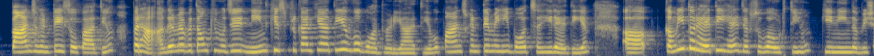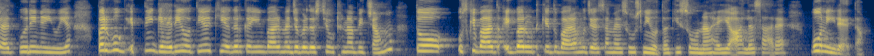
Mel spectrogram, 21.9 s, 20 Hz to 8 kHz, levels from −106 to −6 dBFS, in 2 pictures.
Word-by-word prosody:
5 265 +4 +9
घंटे 280 +1 0
ही 300 - +7
सो 270 -3 +2
पाती 225 +1 +1
हूँ। 320 +5 -6 0.3
पर 310 - +8
हाँ, - - +4
अगर 270 +6 +4
मैं 325 +1 +1
बताऊँ 315 +1 -1
कि 330 +1 -8
मुझे 310 +1 +1
नींद 265 +5 +1
किस 345 -1 +1
प्रकार 340 -1 -1
की 355 - +2
आती 345 +1 +2
है 390 - +5
वो 360 -1 +1
बहुत 240 -5 -4
बढिया 210 -1 -3
आती 205 0 -9
है। 210 - -3
वो 245 - -3
5 270 +1 +1
घंटे 295 +1 0
में 295 -1 -1
ही 290 +1 -2
बहुत 260 -1 -1
सही 250 0 -2
रहती 220 -3 0
है। 245 - +2 0.5
अ, 225 0 +4 0.3
कमी 320 +10 +5
तो 440 - +8
रहती 330 -1 +4
है 295 +2 +2
जब 280 -1 -1
सुबह 270 -1 0
उठती 250 +1 -1
हूँ 270 +5 -6 0.2
कि 260 -1 +1
नींद 250 0 +1
अभी 245 0 -3
शायद 235 -1 -1
पूरी 265 +1 -1
नहीं 245 -2 -2
हुई 230 +2 -3
है। 280 - -2 0.3
पर 340 0 +7
वो 350 -5 -2
इतनी 330 +1 -3
गहरी 260 +3 +2
होती 290 -1 -3
है 320 +1 0
कि 300 -2 -3
अगर 275 0 +1
कई 270 -1 -2
बार 265 0 +1
मैं 260 0 -3
ज़बरदस्ती 255 0 +1
उठना 255 0 -5
भी 250 - -4
चाहूँ 235 - -3 0.3
तो 305 0 +4 0.4
उसके 290 +3 -2
बाद 270 -1 +3
एक 235 - +1
बार 270 -1 +7
उठ 265 0 -3
के 275 - -1
दोबारा 230 -1 +1
मुझे 245 0 -2
ऐसा 230 +1 -7
महसूस 235 +1 -5
नहीं 225 -2 +1
होता 205 +1 -5
कि 235 - -5
सोना 215 -3 -1
है 205 - -3
या 220 +1 0
आलस 215 +1 -2
आ 220 - -8
रहा 205 - -5
है। 215 - -14 0.3
वो 310 +2 +4
नहीं 255 -7 0
रहता। 190 - -4
265 Hz, 245 wpm, -23 LUFS, 235-295 Hz, 0.5 s, 5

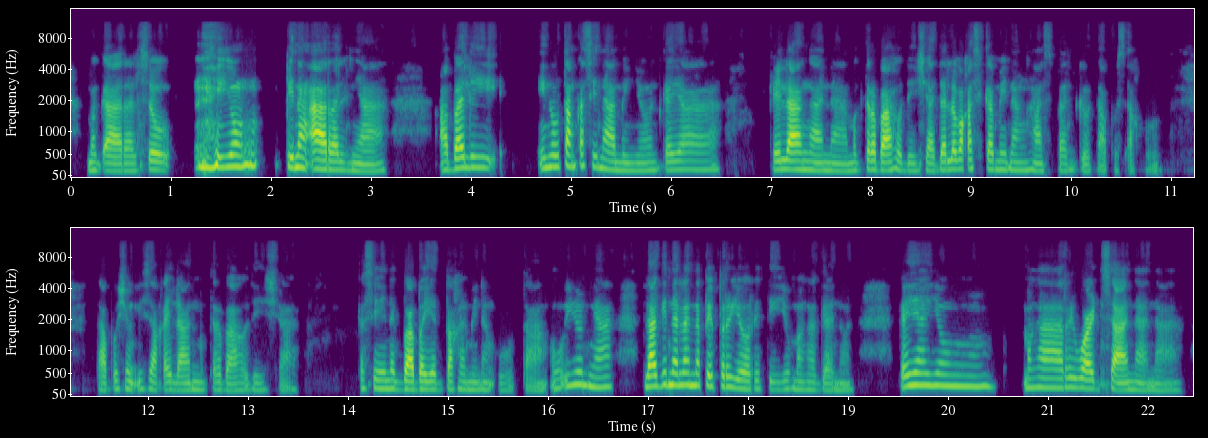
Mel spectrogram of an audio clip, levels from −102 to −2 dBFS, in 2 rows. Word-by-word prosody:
mag-aral. 160 -2 -1
So, 180 -2 0 0.2
yung 250 +4 +5 0.2
pinang-aral 195 -6 +6
nya, 155 +1 -5 0.5
ah, 180 - 0
bale 225 - +1 0.3
inutang 245 +3 +1
kasi 255 -2 -5
namin 170 -5 -3
'yon 170 +1 -9
kaya 185 +1 -6 0.5
kailangan 185 -2 +4
na 155 -2 -6
magtrabaho 175 0 +2
din 160 0 -10
sya, 160 -1 -5
2 195 +2 +1
kasi 200 +1 -2
kami 185 -1 -3
ng 175 0 -7
husband 155 0 -9
ko - - -11
tapos - - -15
ako. - - -18 0.6
Tapos 175 +1 -7
yung 175 -3 -6
isa 170 -1 -6
kailangan 155 +1 -5
magtrabaho 150 -2 -7
din 155 0 -13
sya 170 0 -16 0.6
kasi 185 -1 -5
nagbabayad 170 -2 +2
pa 165 - -2
kami 165 -1 -8
ng 160 - -12
utang. 75 +1 -13
Oo, 185 - -8
'yon 265 +1 -1
nga, 215 +1 -3 0.3
lagi 230 +3 +6
na 260 - +5
lang 260 0 +3
napa-priority 180 -8 -3
yung 180 - -10
mga 165 -2 -10
gano'n. 75 - -10 0.5
Kaya 255 +3 +3
yung 245 -1 -1 0.7
mga 200 -1 -1
reward 200 -4 +3
sana 155 0 +1
na 145 +2 -12
180 Hz, 145 wpm, -22 LUFS, 160-210 Hz, 0.7 s, pinang-aral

